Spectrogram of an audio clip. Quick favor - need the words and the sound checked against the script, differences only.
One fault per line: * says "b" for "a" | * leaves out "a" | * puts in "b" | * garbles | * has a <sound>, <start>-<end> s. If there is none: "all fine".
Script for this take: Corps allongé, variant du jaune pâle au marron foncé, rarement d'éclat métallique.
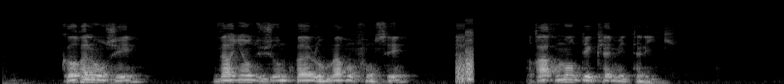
* has a laugh, 4.6-4.7 s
